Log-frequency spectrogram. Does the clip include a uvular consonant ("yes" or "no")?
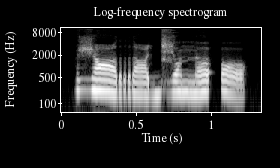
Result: no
